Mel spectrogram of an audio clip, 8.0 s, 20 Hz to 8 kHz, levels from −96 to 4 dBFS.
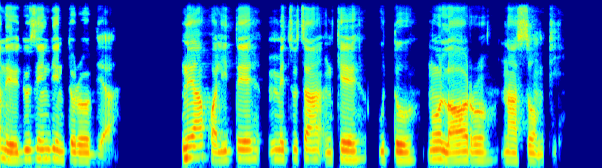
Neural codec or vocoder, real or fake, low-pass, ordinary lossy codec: none; real; 7.2 kHz; Opus, 64 kbps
